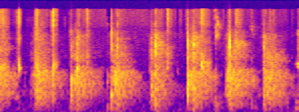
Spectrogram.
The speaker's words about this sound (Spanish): Un aplauso para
